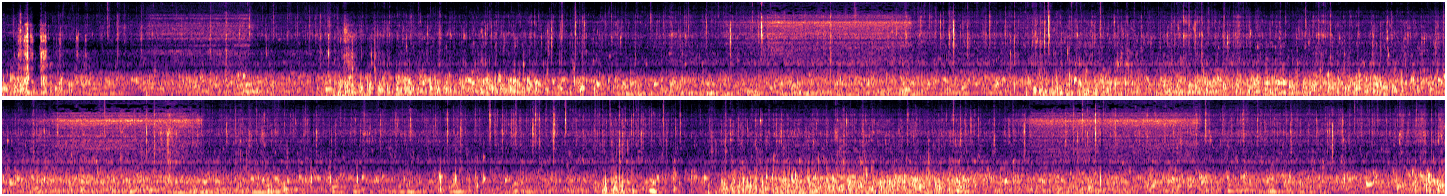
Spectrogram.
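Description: Underwater sound on a coral reef: a dense low rumble and crackle of moving water and bubbles, with scattered sharp clicks. A short hiss comes about every eight to nine seconds, three times, in the rhythm of a diver's breathing.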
